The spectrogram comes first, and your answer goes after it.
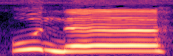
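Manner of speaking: sudden loud oh no; startled shout. Real, not acted. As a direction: cry out in alarm. Sudden discovery while walking.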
